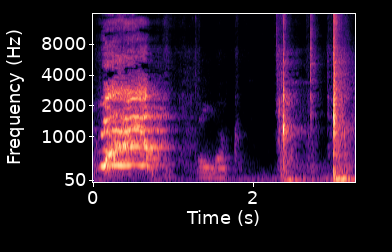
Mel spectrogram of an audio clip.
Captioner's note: screaming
